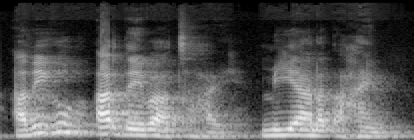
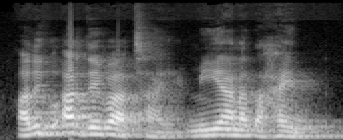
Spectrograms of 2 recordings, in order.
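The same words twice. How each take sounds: The two takes are said the same way.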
